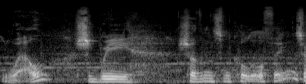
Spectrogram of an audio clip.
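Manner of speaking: ordinary talk, nothing marked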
